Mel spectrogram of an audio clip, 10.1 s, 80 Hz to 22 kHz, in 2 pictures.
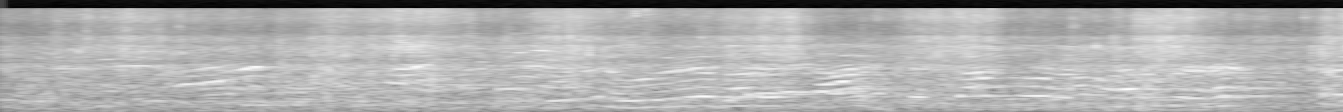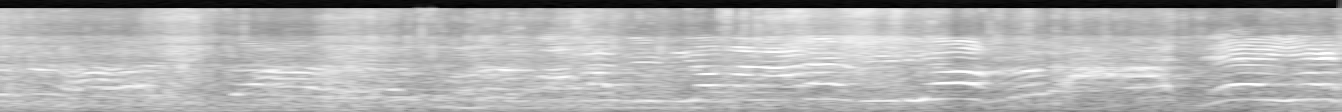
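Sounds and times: children shouting and chattering: 0.0s - 10.0s.

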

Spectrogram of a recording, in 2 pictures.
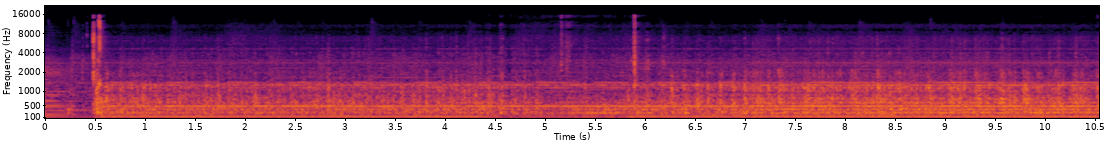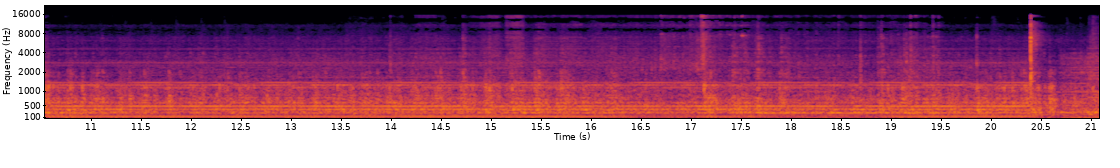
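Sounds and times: drill press motor hum: 0.3s - 21.0s.

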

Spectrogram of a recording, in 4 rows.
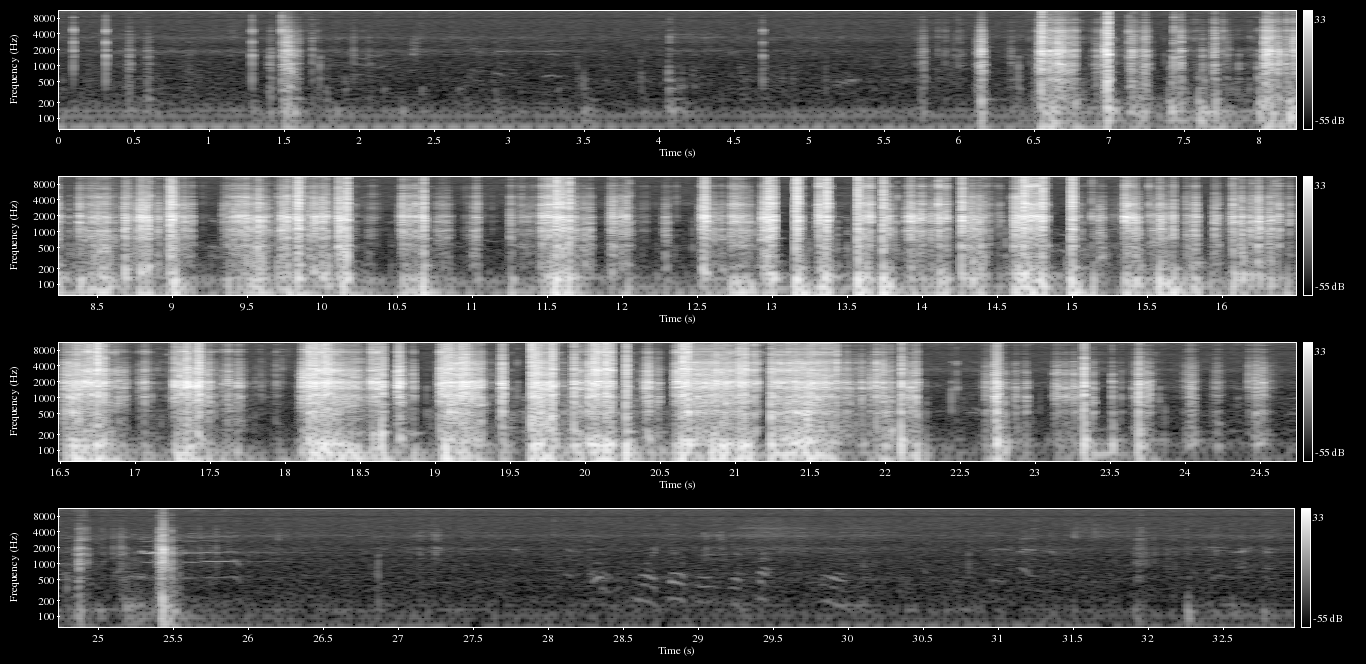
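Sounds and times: knocking and scraping: 0.0s - 2.8s, 3.4s - 25.9s.

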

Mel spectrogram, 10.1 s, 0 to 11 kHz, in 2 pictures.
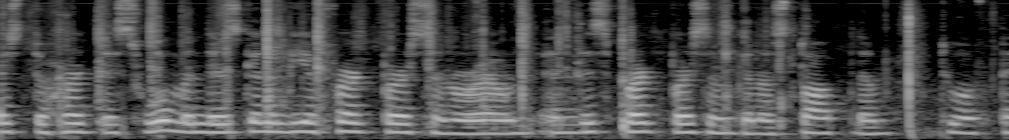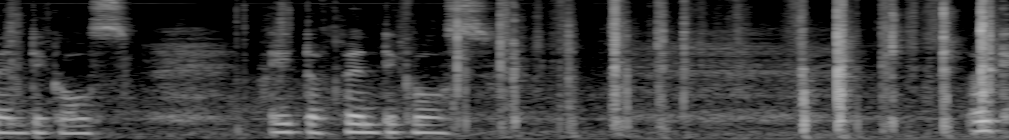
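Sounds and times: playing cards shuffling: 0.0s - 5.6s, 6.2s - 10.0s.

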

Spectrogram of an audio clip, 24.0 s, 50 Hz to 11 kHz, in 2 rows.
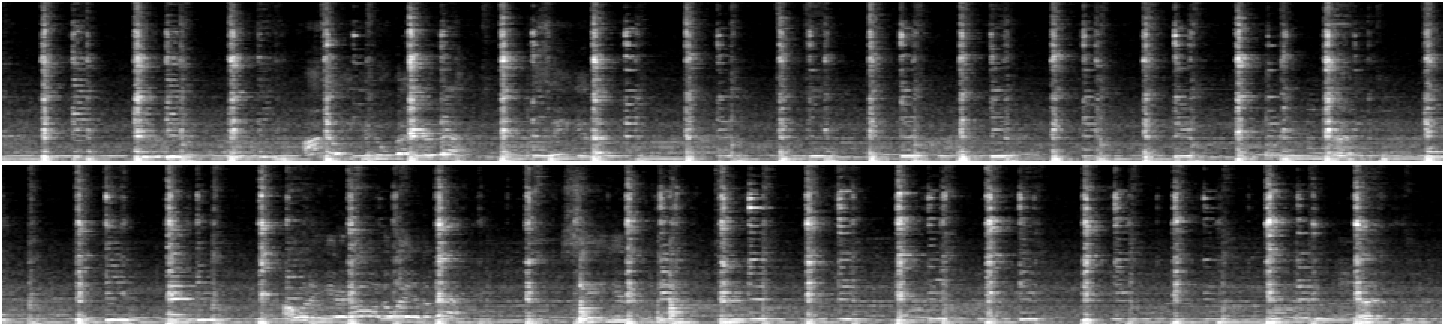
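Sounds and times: ukulele strummed reggae rhythm: 0.0s - 24.0s.

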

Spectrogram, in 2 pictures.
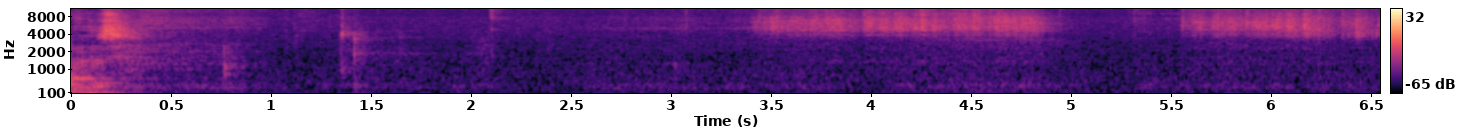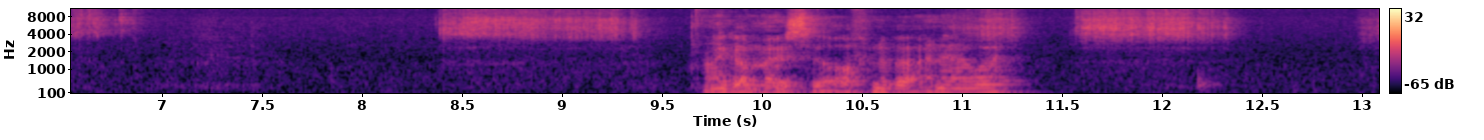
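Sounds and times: razor scraping stubble: 3.4s - 6.9s, 8.4s - 9.5s, 11.0s - 12.4s.

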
